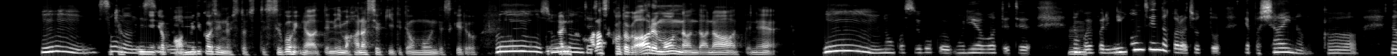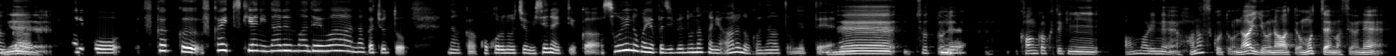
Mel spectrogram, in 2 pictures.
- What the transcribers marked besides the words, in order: none
- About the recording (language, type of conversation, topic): Japanese, advice, パーティーで居心地が悪いとき、どうすれば楽しく過ごせますか？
